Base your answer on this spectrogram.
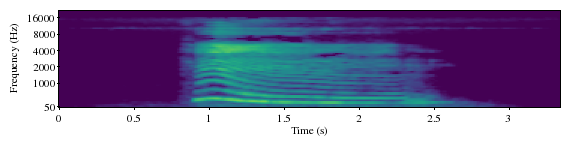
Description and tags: evil idea sound
cute, evil, idea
